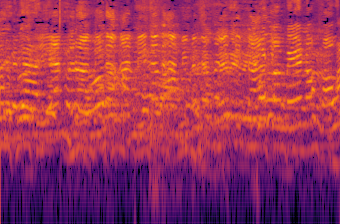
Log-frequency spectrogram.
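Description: Several women talking over one another in Spanish, a lively overlapping chatter with no break.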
